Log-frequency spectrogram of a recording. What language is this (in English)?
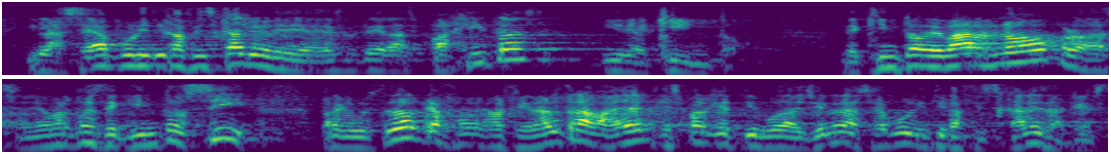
Catalan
